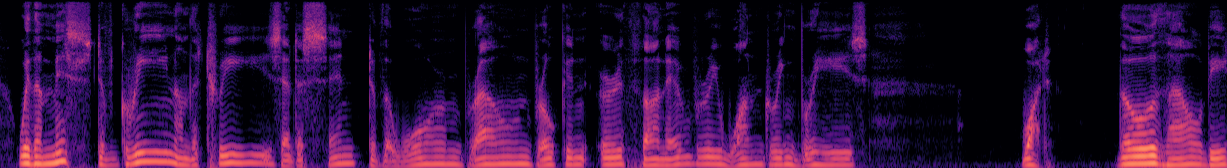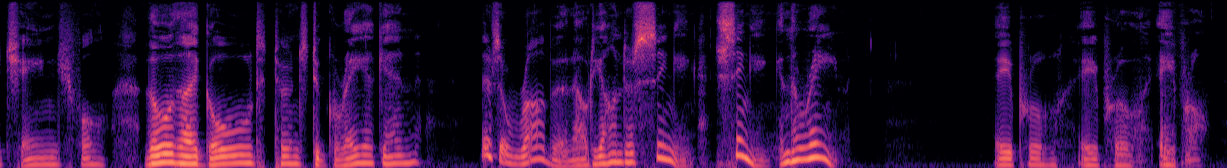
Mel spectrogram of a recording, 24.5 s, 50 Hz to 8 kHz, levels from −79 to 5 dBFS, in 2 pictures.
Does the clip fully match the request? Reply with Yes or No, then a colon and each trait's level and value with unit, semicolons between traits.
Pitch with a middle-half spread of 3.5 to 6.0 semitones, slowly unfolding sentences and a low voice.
Yes: average, 3.8 semitones; slow, 110 wpm; low, 120 Hz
